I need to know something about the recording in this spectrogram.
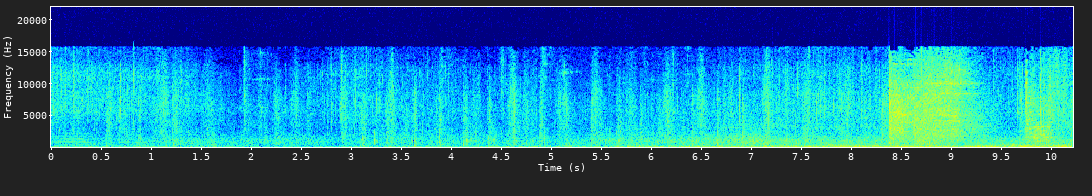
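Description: Footsteps crunch on rough ground at a run.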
